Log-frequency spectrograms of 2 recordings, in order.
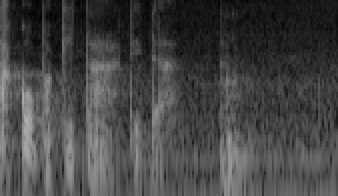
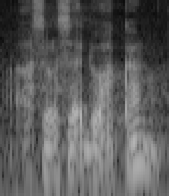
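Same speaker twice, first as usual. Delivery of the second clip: normal talking voice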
